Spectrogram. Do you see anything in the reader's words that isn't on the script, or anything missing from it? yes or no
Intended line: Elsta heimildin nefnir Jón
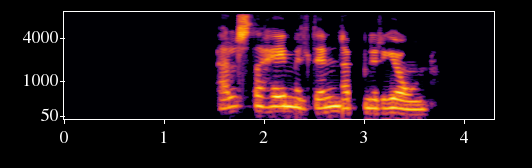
no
